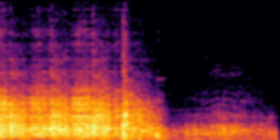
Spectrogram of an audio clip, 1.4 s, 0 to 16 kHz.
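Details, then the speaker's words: 2000 Subaru WRX GC8 barn find, sat untouched 11 years: engine catches with a short burst of revs then dies within a second; owner suspects it only ran on fuel squirted down the throat, unsure if tank has fuel or pump works. "I don't know if there's any fuel in the tank I don't know if the fuel pump's working I think it was only running off that fuel I was sticking down the throat"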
